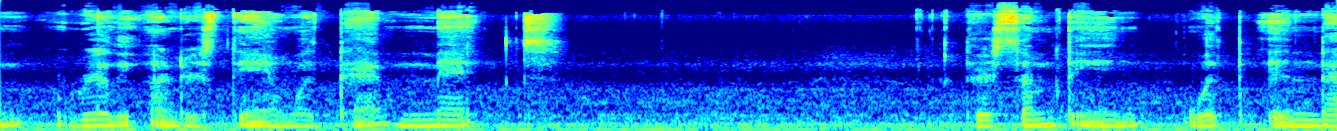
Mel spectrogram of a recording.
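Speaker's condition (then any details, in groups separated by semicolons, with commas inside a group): No condition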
